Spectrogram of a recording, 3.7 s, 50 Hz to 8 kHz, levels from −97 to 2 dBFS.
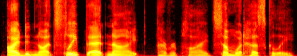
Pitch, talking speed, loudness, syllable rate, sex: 155 Hz, 160 wpm, -20 LUFS, 4.6 syllables/s, female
